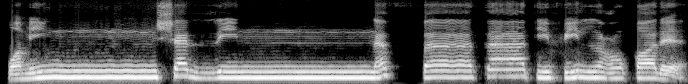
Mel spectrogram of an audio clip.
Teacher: দাল পাতলা হরফ, কলকলাটাও পাতলা হবে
